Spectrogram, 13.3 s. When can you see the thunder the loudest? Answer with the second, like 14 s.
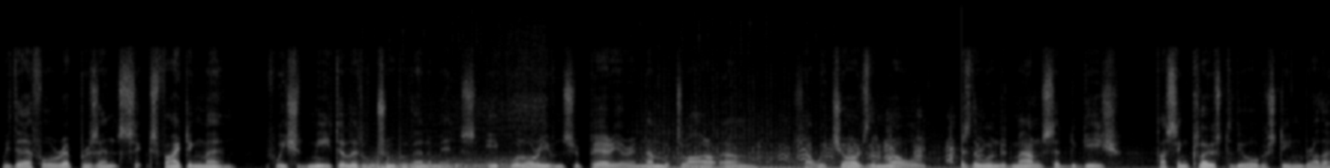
4 s.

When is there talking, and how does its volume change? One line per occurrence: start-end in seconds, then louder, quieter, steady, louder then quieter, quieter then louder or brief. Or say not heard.
0.0-13.2 steady.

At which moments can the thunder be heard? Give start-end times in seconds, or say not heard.
3.5-5.5.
